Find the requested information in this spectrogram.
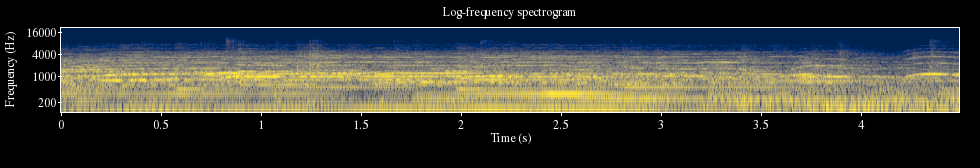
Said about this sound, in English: Now somebody raise your right hand, your left hand, and give the Lord a shout of praise, a clap offering, a jump.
